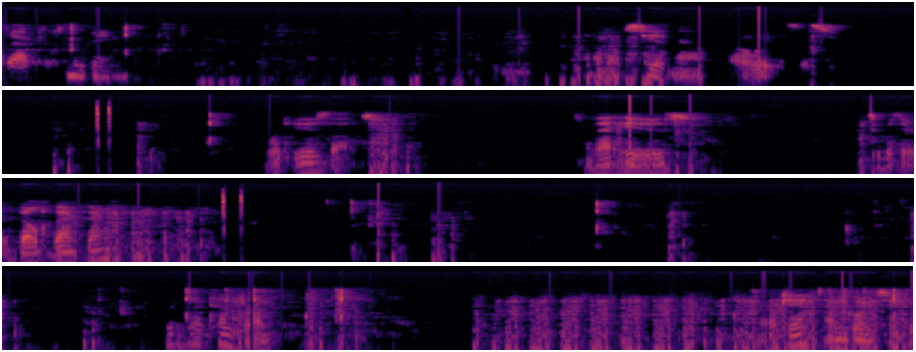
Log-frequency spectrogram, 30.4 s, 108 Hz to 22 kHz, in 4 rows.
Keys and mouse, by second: 1.3 r, 7.5 click, 8.4-9.5 middle drag, 11.6-12.7 middle drag, 13.5 middle click, 15.0 r, 16.3 click, 17.1 Tab, 21.6 Tab, 22.7 Tab, 28.8 Tab, 29.8 Tab.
